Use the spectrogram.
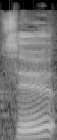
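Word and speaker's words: つ: The two is always pronounced tsu, but there is no S actually written into. That's true. That is true. It is always tsu.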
